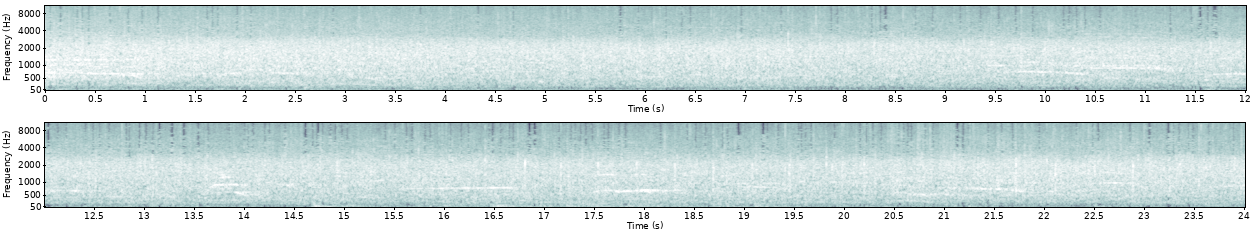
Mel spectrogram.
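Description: Concert-hall audience applauding steadily, with scattered shouts from the crowd.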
